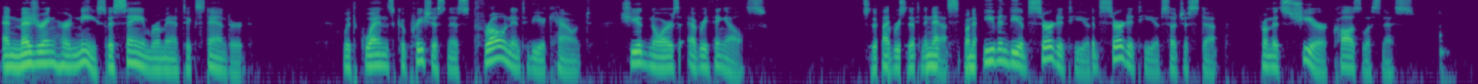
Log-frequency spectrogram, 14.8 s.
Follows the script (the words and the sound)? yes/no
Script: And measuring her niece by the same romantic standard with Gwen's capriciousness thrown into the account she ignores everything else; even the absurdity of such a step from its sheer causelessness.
no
